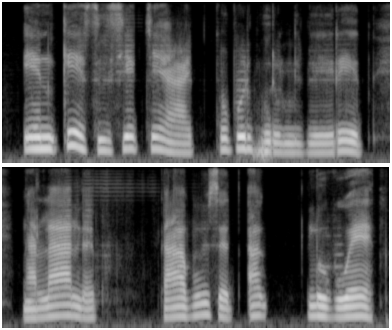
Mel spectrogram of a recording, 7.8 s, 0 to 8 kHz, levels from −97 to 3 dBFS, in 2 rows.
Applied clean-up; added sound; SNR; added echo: neural diffusion model UNIVERSE++.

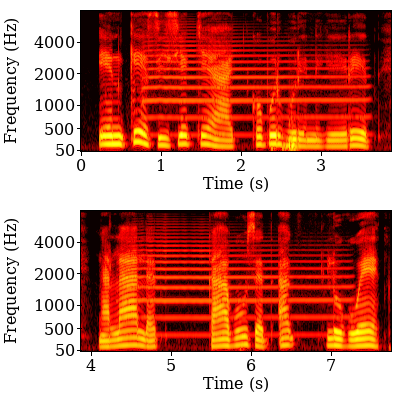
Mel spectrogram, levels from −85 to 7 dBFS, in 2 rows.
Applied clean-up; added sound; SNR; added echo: none; Trumpet; 15 dB; none.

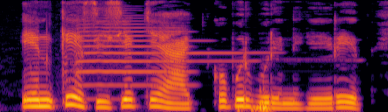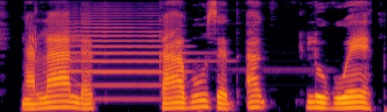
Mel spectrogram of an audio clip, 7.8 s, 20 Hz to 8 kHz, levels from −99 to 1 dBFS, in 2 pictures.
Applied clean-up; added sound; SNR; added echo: classical method Wiener filter.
